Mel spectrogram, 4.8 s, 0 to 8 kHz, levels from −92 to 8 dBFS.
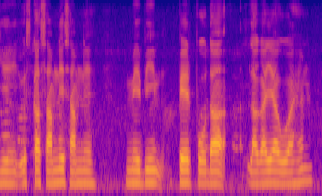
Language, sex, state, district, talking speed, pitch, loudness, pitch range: Hindi, male, Arunachal Pradesh, Lower Dibang Valley, 135 wpm, 140 Hz, -18 LUFS, 135-145 Hz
